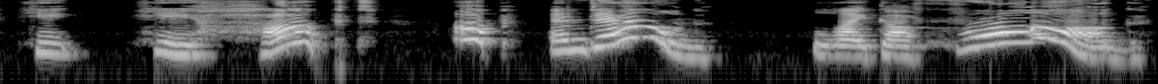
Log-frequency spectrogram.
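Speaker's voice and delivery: playful springy storytelling; bouncy excited telling. A narrator's reading. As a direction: bounce each word like a hopping frog. Narrator bounces with delight.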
